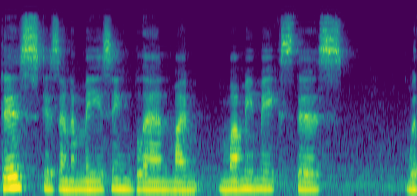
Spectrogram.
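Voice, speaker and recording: The voice is somewhat breathy with fairly even intonation, over light background noise. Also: woman. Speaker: home cook host. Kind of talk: tutorial. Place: kitchen.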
